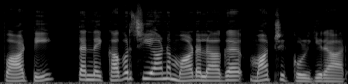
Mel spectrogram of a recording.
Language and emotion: Tamil, neutral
